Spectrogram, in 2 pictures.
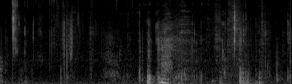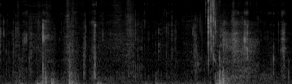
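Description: A person chewing a mouthful of burger close to the microphone: faint, scattered wet mouth clicks and smacks, with one louder crunch about seven and a half seconds in.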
